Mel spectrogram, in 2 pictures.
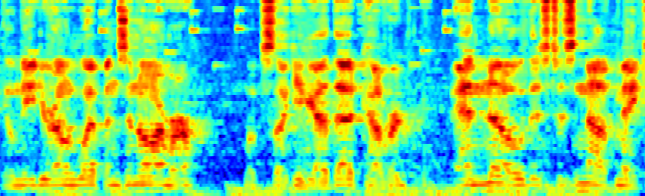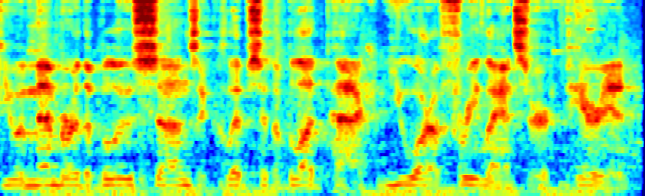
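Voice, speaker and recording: An actor playing a gruff, businesslike mercenary recruiter in a video game, blunt, unimpressed and matter-of-fact. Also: male voice, low voice, level tone, normal speed, in a large hall, close to an everyday voice. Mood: brisk, businesslike. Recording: loud music behind the voice. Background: loud music.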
